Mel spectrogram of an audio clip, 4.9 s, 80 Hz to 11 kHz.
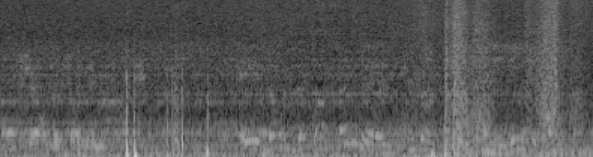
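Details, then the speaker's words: Nordmende Elektra F13 tube radio on current-limited B+, investigating fading output; low warm mains hum turning grittier with more harmonics, plus handling thumps; cause not yet traced. "hum thing going seems to be a low warm hum that then changes to a grittier with more harmonics in it but I don't know if you can hear that or not"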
